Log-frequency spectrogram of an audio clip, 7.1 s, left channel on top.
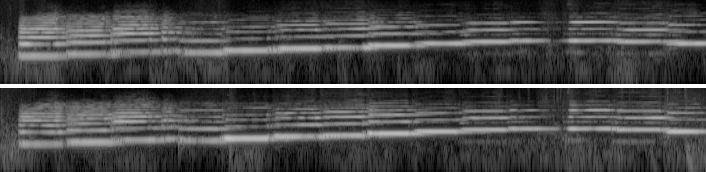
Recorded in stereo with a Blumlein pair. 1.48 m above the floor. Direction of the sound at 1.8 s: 25° right.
